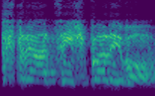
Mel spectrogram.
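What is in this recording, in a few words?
tank damaged, Czech, mood med; War Thunder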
